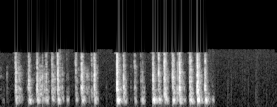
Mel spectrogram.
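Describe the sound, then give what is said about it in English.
Fingers type on a computer keyboard in quick runs of crisp clicking keystrokes, broken by a short pause midway. The clicking stops a little before the end, leaving silence. “I have typed it in because it'll be quicker because of the delay.”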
